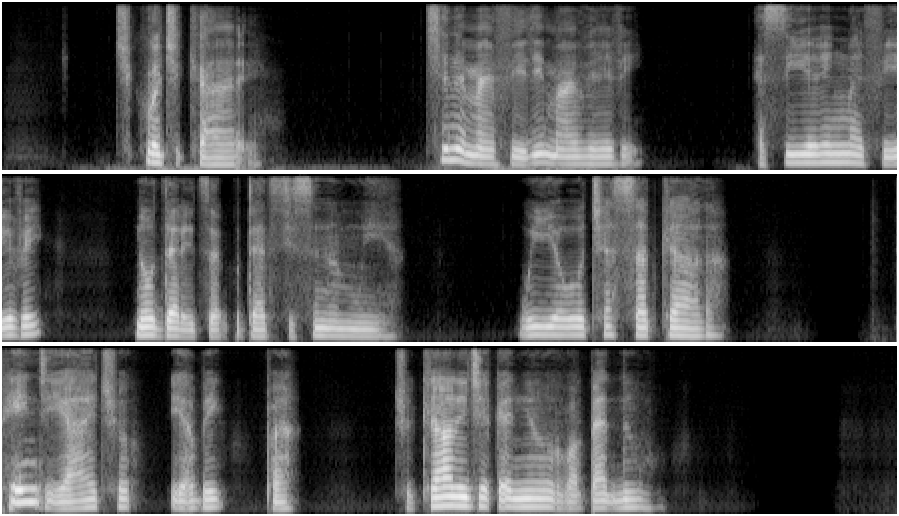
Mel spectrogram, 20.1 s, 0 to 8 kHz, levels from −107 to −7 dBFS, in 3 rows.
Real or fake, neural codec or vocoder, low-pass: fake; codec, 16 kHz in and 24 kHz out, 0.4 kbps, LongCat-Audio-Codec, two codebook decoder; 7.2 kHz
